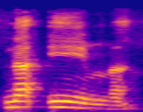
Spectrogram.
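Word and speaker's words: נעים: Yes, umanaim, naim. Im. Now the little apostrophe means that there's a break in it. It doesn't just glide. Naim. Im. Yeah, it's 2 syllables.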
